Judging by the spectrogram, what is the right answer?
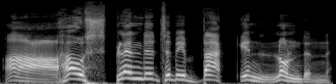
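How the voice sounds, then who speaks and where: Man playing a proper, animated gentleman animal. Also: high-pitched, slow, clear, resonant tone, no room sound, studio quality, full character voice. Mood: delighted. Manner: proper, formal, precise. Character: refined, learned, bespectacled male animal gentleman.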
